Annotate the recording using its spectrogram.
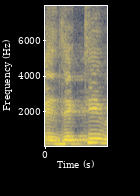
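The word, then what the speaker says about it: adjective: ये एक एडजेक्टिव है, इसमें डी साइलेंट होता है। इसको एडजेक्टिव नहीं एडजेक्टिव बोलते हैं, इस बात का ध्यान रखिएगा।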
